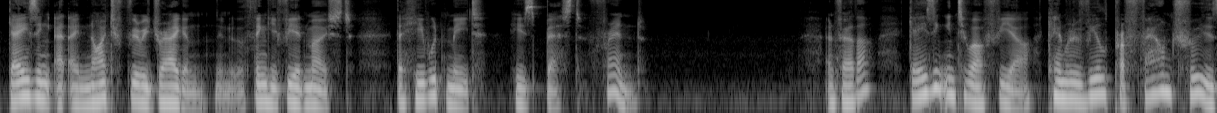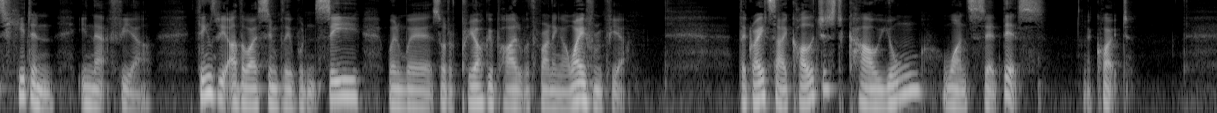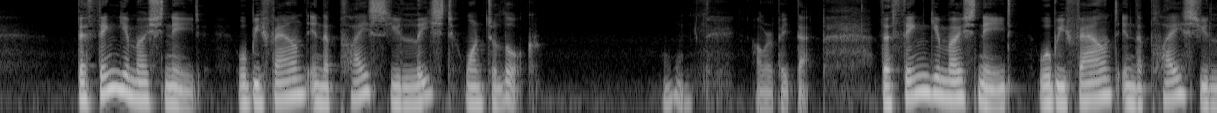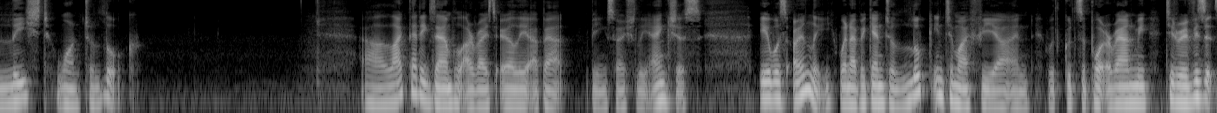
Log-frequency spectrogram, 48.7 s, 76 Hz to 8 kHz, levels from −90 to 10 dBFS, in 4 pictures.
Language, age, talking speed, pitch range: English, 30-49, 155 wpm, 105-135 Hz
